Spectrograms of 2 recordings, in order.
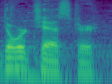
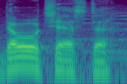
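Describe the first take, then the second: First: It is said without a Boston accent. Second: It is said with a Boston accent. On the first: This is the speaker's own way of saying it. "I pronounce it Dorchester" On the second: This is how a Boston native said it. "He pronounced it Dorchester"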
